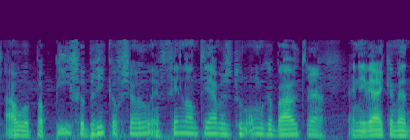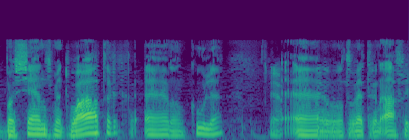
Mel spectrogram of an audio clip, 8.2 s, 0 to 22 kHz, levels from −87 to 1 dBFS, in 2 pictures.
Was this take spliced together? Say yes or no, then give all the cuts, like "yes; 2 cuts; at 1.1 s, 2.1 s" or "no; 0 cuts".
yes; 2 cuts; at 5.8 s, 7.3 s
